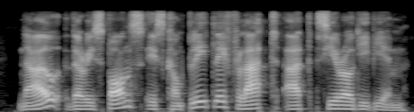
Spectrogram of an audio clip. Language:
English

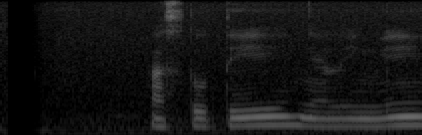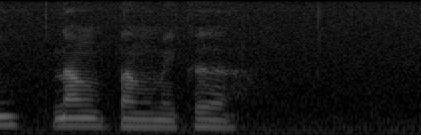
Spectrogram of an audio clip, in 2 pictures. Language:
Javanese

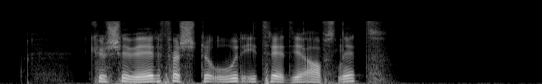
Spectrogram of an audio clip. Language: Norwegian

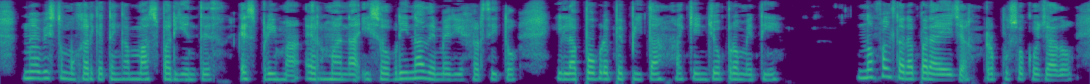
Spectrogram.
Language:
Spanish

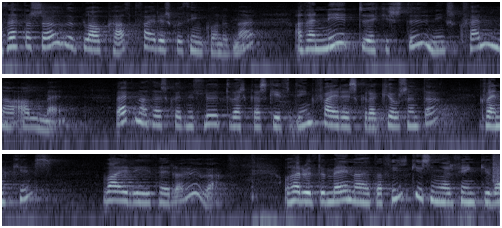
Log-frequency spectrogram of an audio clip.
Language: Icelandic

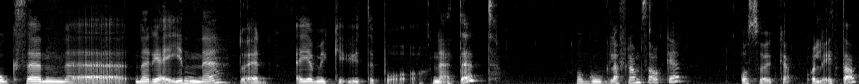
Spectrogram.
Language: Swedish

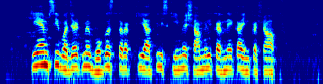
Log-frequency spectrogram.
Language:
Urdu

